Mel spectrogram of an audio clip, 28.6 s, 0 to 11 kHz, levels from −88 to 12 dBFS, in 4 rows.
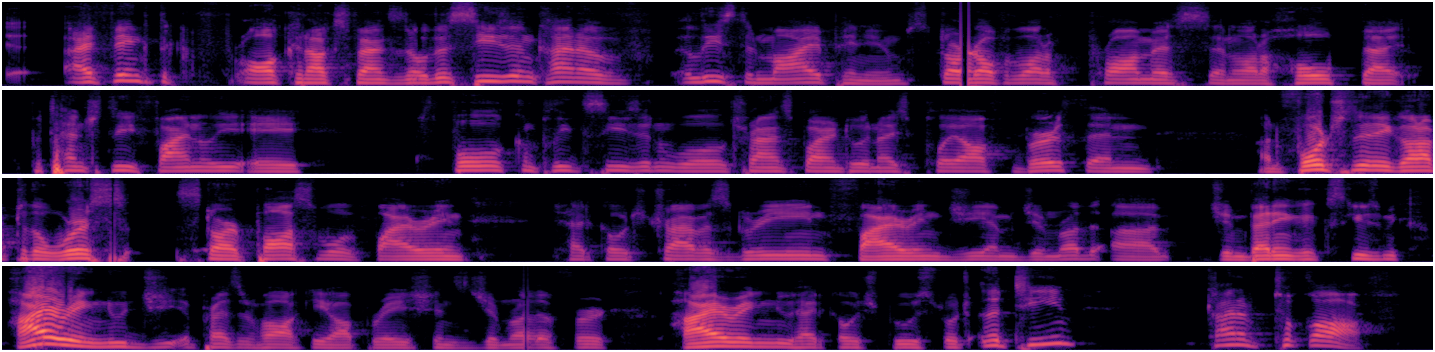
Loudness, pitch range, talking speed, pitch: -29 LUFS, 125-155 Hz, 185 wpm, 140 Hz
